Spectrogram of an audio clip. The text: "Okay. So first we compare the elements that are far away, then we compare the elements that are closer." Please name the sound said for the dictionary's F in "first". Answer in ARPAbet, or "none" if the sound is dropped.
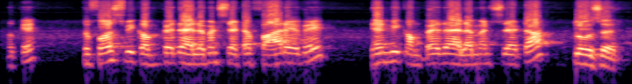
F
